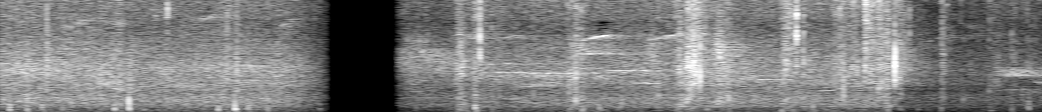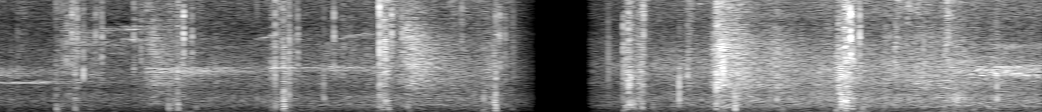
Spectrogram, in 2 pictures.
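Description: Footsteps of someone walking along a path outdoors, with a few short bird chirps. The sound cuts out completely twice for a moment.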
